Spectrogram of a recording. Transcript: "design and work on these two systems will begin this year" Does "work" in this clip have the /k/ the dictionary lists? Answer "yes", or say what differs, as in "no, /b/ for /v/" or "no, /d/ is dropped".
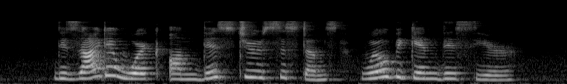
yes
